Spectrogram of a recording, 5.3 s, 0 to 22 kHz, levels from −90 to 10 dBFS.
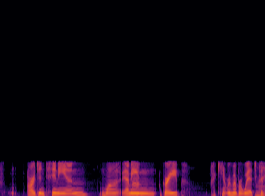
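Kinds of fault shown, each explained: No faults can be heard in the speech, whose band stops at 4 kHz as expected for a WebRTC call path using G.711 mu-law, with the lowest bass trimmed by the call microphone processing.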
